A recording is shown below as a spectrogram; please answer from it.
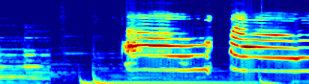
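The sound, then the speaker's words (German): A pet cat meows twice, each a long, drawn-out harmonic call held at a fairly steady pitch and loud, after a brief faint tonal sound and a few low thumps. “das ist meine Katze Lotta”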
